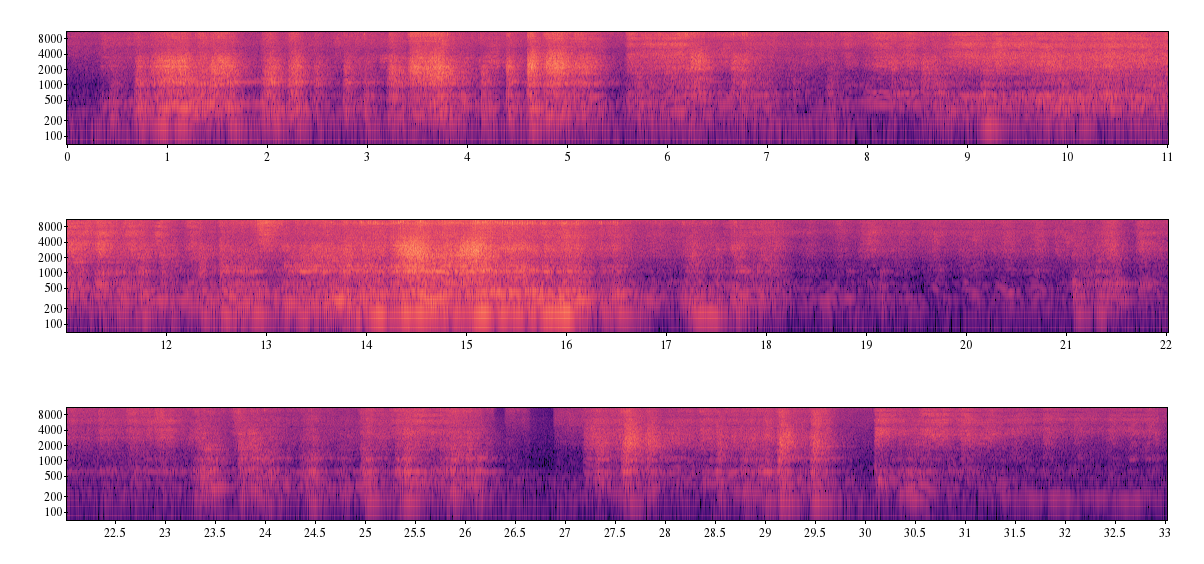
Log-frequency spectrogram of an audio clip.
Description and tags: bohren drilling inside pipe
The sounds of drilling inside a metal pipe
